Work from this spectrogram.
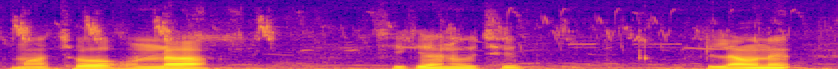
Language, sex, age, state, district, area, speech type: Odia, male, 30-45, Odisha, Nuapada, urban, spontaneous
